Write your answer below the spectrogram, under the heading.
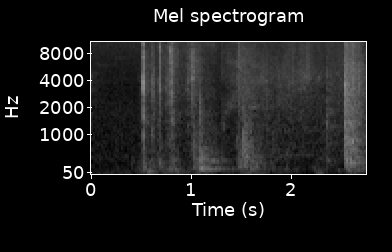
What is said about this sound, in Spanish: Cuelga el teléfono y sale.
